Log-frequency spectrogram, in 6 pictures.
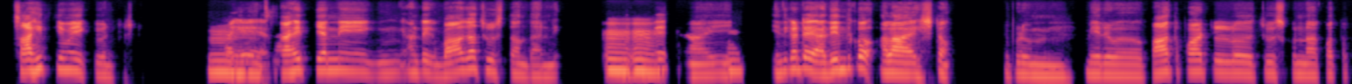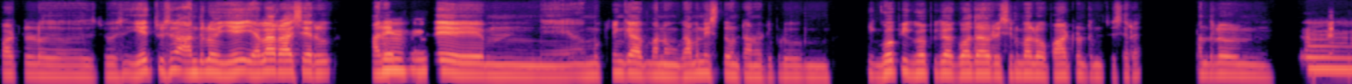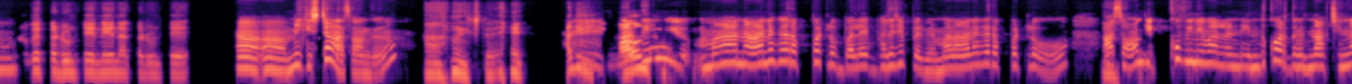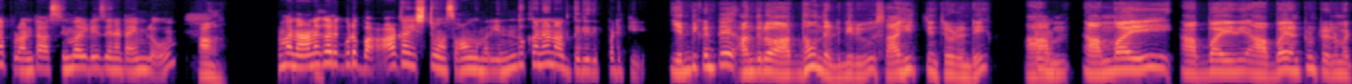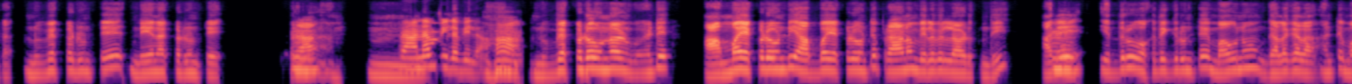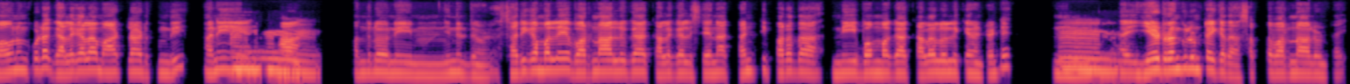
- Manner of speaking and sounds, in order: in English: "ఇంట్రెస్ట్"; tapping; other background noise; laughing while speaking: "ఆ! ఇష్టమే"; in English: "సాంగ్"; stressed: "ఎక్కువ"; sniff; stressed: "బాగా"; in English: "సాంగ్"; unintelligible speech
- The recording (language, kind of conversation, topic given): Telugu, podcast, ప్రత్యక్ష సంగీత కార్యక్రమానికి ఎందుకు వెళ్తారు?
